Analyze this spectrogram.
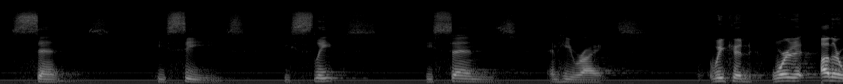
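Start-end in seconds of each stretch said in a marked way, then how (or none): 0.1-6.4 hushed. Real, not acted. Hushed summary of David's sins.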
